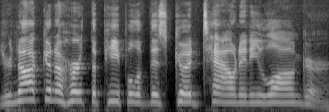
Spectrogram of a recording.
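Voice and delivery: shrill, very high, loud heroic scream. Voicing Midoriya squaring up to Overhaul: screaming as Midoriya. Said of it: "he screams out".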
